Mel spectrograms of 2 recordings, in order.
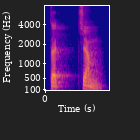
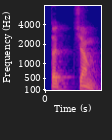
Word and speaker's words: तच्चम: जेण जेण, तच्चम तच्चम, आधा च पूरा च, तच्चम।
